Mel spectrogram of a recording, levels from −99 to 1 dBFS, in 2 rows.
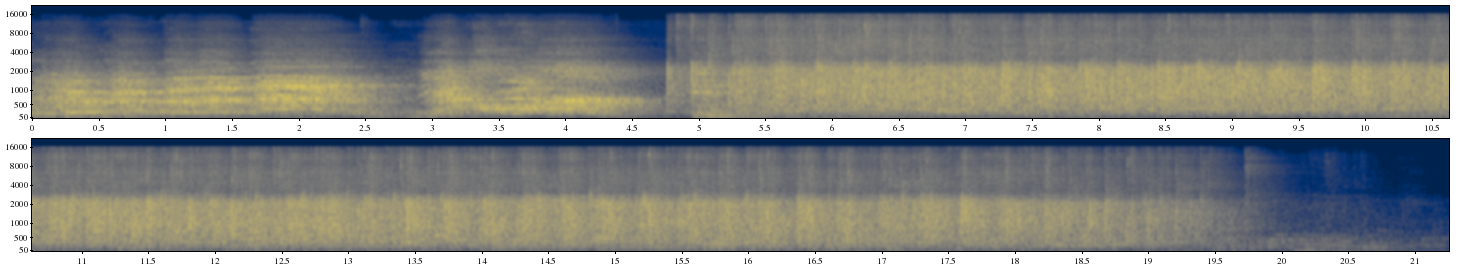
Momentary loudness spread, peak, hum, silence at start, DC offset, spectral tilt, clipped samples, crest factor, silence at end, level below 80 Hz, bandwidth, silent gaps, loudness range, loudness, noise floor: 7 LU; -2 dBFS; none; 0 s; under 0.1%; -2.5 dB/octave; under 0.1%; 18 dB; 1.5 s; -64 dBFS; 16.5 kHz; none; 5 LU; -19 LUFS; -61 dBFS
